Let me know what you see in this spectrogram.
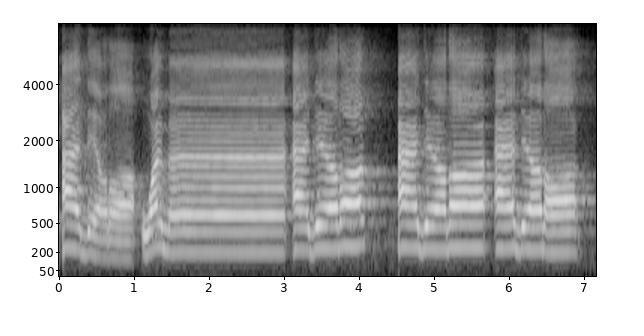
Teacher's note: huruf da ini kalau dia sukun maka berlaku pantulan. Ketika dia dipantulkan huruf da, tidak boleh condongnya ke o. Condongnya ke e.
